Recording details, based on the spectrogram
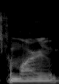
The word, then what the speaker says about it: Kamaru: KMRU is the name of the project. His name's Kamaru. He's an African ambient sound design artist.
